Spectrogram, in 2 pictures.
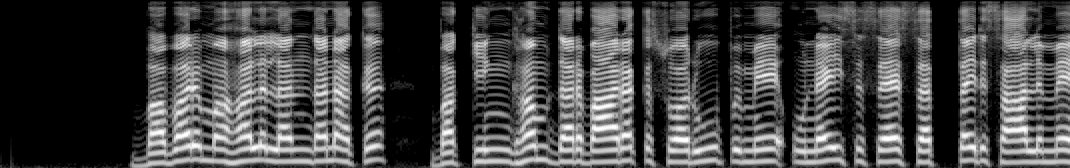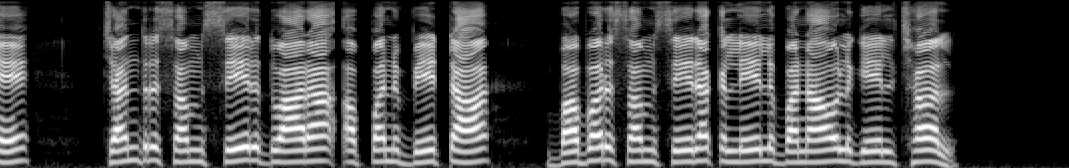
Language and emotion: Maithili, neutral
